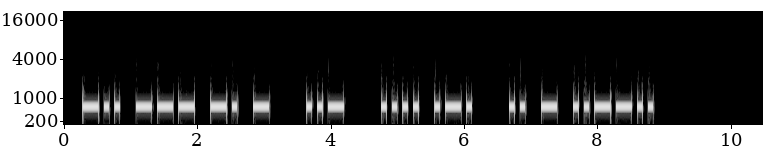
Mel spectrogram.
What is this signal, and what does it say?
Morse code, heard as a keyed tone, about 15 wpm, 700 Hz. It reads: DONT U HR IT?
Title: Sentences from Top 300 Words and Abbreviations 15wpm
